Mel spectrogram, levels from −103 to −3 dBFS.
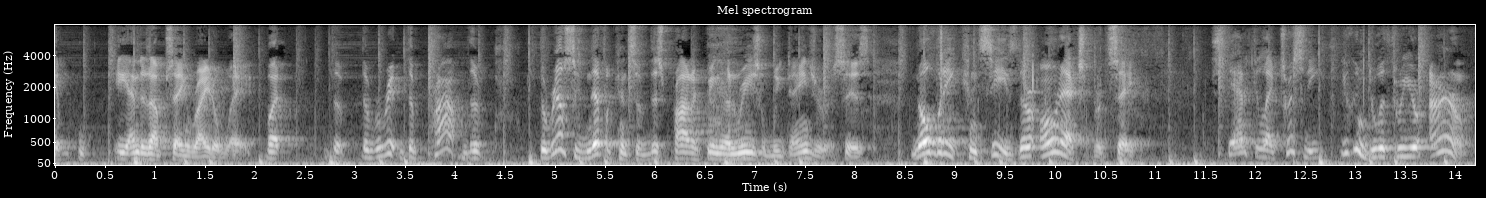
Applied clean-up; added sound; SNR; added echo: none; Drum / Drum kit; 11 dB; none.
